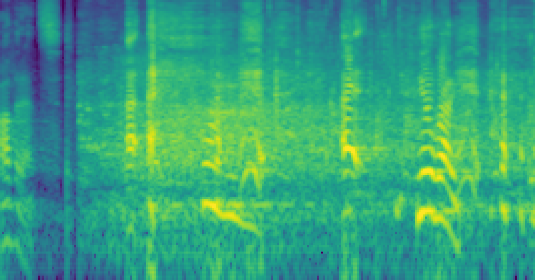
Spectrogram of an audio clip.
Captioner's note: laughter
